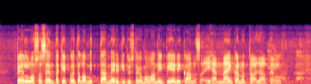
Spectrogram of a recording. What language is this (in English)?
Finnish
